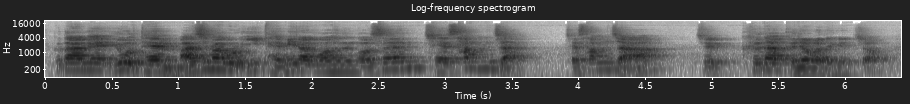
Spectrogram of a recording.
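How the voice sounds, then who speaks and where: A man gives a grammar lesson with a lively, rising and falling voice. He repeats example phrases slowly, again and again, so they can be drilled. The sound is roomy, and he is set back from the mic. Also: a little high, distant mic. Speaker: English teacher. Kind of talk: spoken English grammar lesson.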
